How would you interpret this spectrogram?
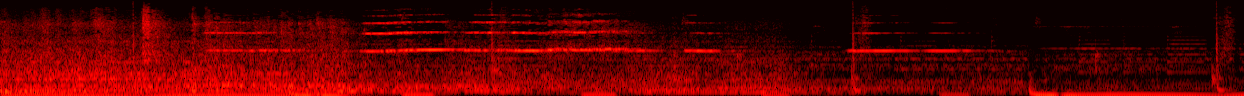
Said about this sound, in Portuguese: Aí, aquela, aí faz aquele barulho de porta pesada passando, assim, abrindo pros lados, né? Abrindo no meio, assim, para cada lado.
